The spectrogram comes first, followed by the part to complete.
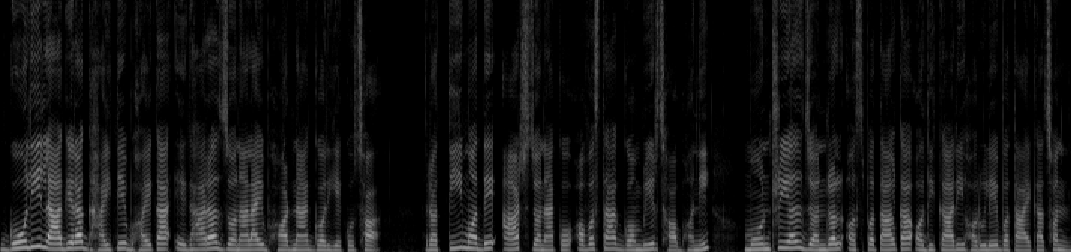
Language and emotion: Nepali, neutral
